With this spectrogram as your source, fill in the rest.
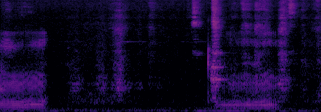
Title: snoring Hen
